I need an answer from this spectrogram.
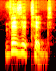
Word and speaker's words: visited: We visited. Ici, on va bien prononcer le E avant le D, car notre racine de verbe finit avec le son T.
